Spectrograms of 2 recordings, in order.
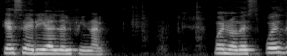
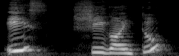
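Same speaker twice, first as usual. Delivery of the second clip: slow English question; 2 semitones higher, 3 dB louder, much slower than usual. Shown as a demonstration. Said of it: "tenemos el".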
